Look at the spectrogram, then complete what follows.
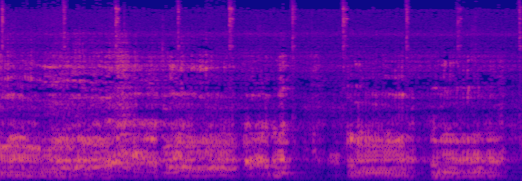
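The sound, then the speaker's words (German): A pig named Einstein, played from a cassette tape in a recorder, grunts and snorts in a steady run of low, rough, throaty bursts, with short pauses between them and no one talking. “Kann das Schwein auch ganze Sätze formulieren?”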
